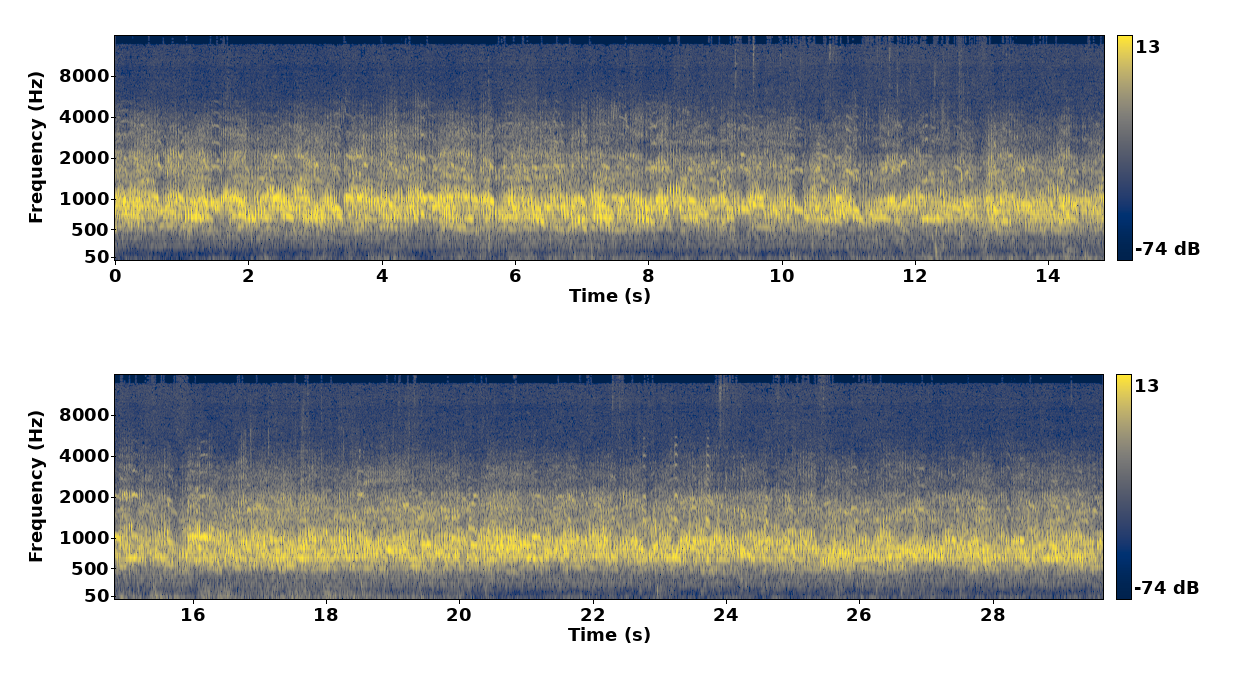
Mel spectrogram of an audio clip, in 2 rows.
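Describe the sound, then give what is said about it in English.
Greater sandhill cranes call in flight at a wetland basin, a dense, continuous chorus of rolling, trumpeting calls from many birds that stays steady and loud throughout the half minute. “The Sandhill Crane audio was recorded by Jeff Reynolds in 2018 at Hart's Basin.”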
